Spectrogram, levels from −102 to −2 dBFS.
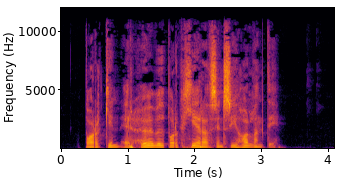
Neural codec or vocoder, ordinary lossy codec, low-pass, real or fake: none; AAC, 64 kbps; 10.8 kHz; real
